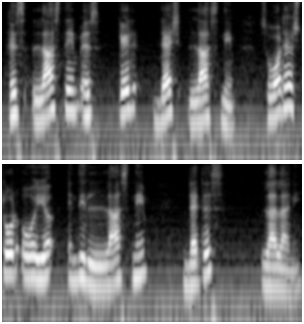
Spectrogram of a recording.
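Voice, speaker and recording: A man's voice: high-pitched, darkish tone. A man teaching a programming lesson, walking through code step by step and repeating each point with a filler "okay". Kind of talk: screen-recorded coding lesson.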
